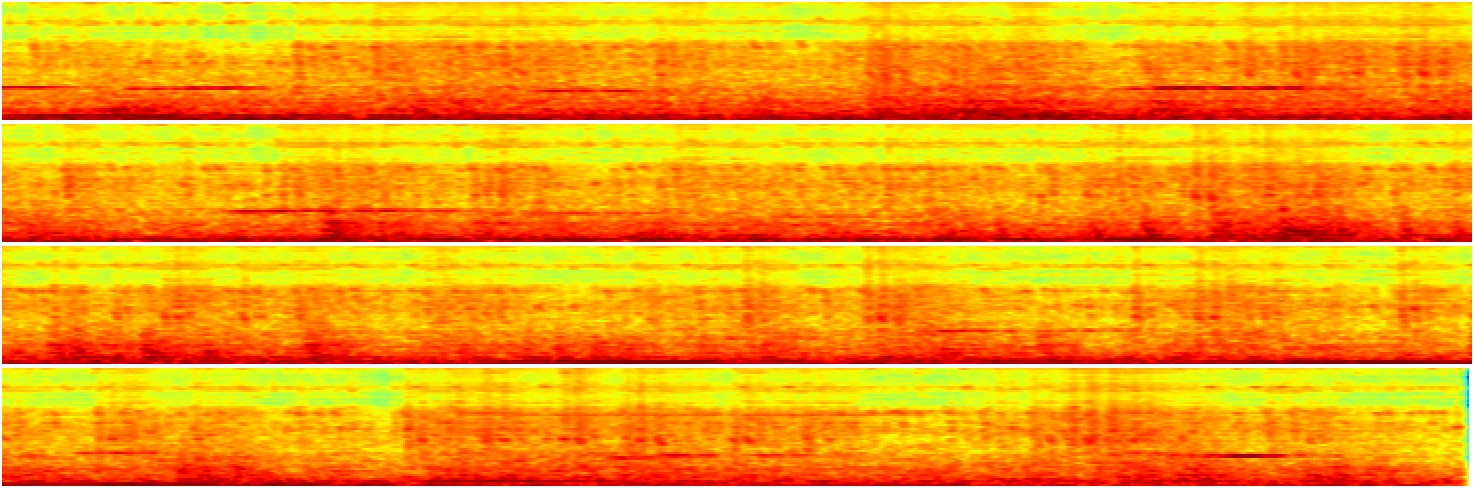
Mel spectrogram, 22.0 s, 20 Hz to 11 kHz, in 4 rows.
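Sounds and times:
gondola cabin hum and rumble: 0.0s - 22.0s.

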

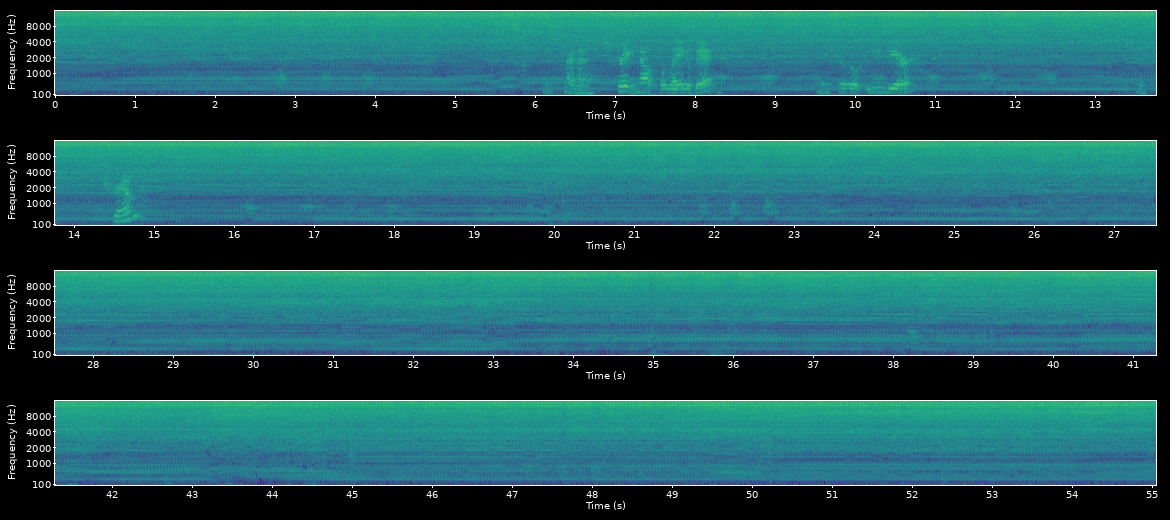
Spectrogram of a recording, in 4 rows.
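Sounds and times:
electric clippers motor hum: 0.0s - 55.0s.

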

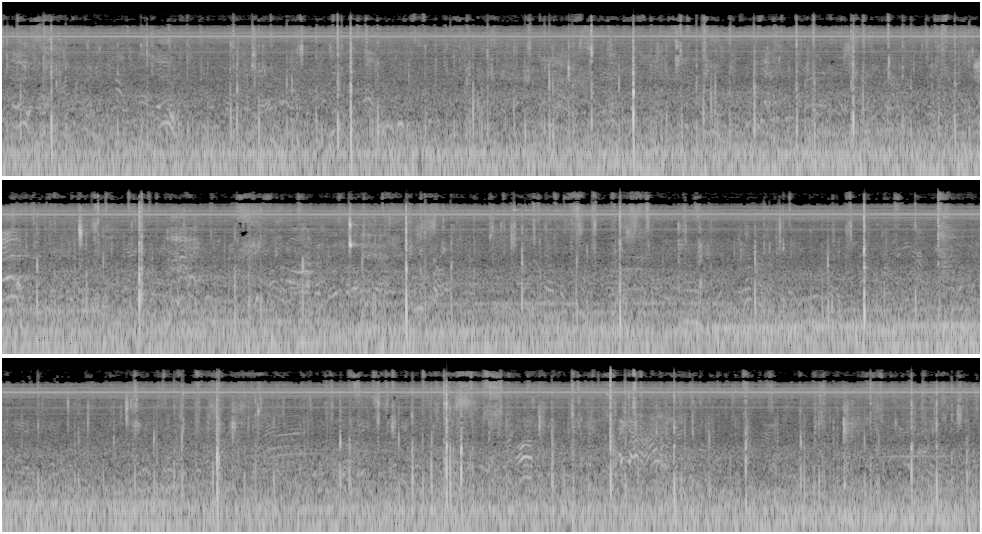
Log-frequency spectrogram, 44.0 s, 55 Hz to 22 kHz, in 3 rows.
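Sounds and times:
players' footsteps: 0.0s - 44.0s
tennis balls hit and bouncing: 0.0s - 44.0s.

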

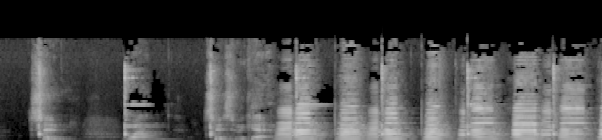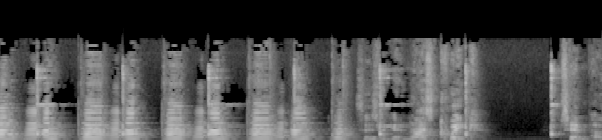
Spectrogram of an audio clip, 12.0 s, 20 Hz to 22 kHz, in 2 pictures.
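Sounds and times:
button accordion playing: 2.8s - 9.7s.

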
